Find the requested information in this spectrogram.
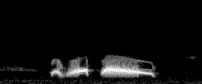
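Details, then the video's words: A caged lure spotted dove gives one deep coo phrase in the thổ voice. A quick upslurred note leads into a long, even, gently descending hollow tone. "Chim Cu Mồi Thúc Gù, cu gáy giọng thổ hay"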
